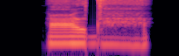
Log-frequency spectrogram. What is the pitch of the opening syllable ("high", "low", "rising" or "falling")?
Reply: low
